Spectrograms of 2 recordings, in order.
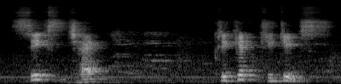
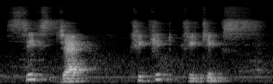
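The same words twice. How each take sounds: The two takes are said the same way.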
